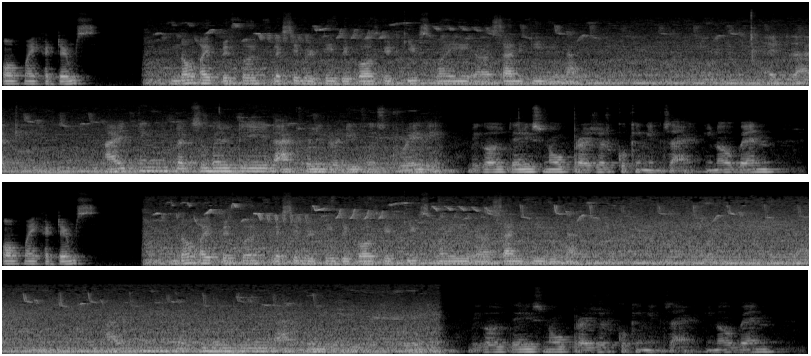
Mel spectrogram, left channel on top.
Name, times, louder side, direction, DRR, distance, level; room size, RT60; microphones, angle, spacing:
voice 1, 0.0-0.9 1.7-5.8, equal, ahead, 0.6 m, -28 dB
sound 1, 1.4-12.5, right 3 dB, 60° right, 0.6 m, -30 dB
voice 2, 7.3-15.9, left 4 dB, 70° left, 0.5 m, -31 dB
5.4 x 2.6 x 2.2 m
head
